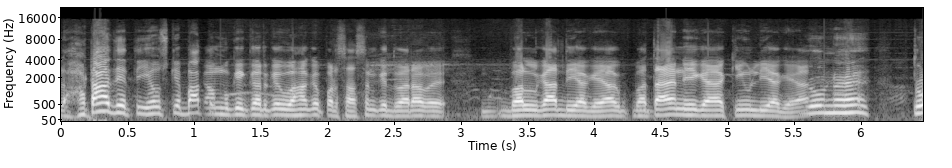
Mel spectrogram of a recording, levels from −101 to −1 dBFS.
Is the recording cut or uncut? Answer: cut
